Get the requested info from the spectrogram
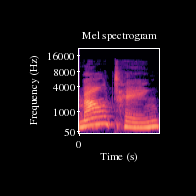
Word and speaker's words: mountain: Mountain é uma palavra que tem duas pronúncias diferentes e as duas são bastante comuns. Uma eu, foi a que eu fiz agora, mountain, com esse tem, tem, tem. E a outra é aquele som para dentro.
